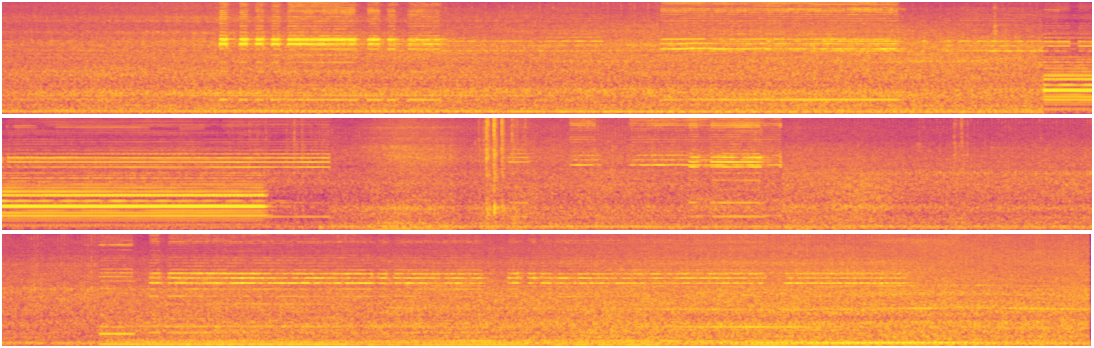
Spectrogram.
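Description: Convoy of tractors and lorries passing with their diesel engines running, a low continuous rumble. A long, loud vehicle horn blast of about three seconds sounds near the middle, and the engine rumble grows heavier over the last few seconds.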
